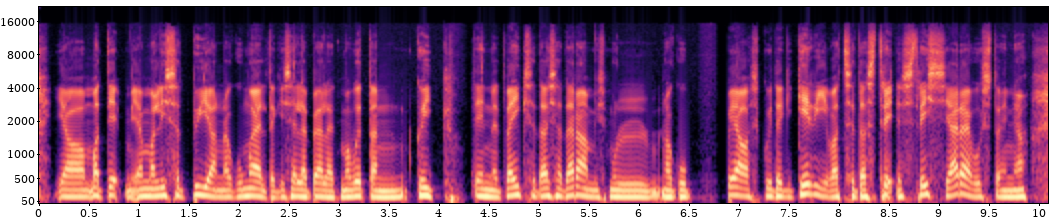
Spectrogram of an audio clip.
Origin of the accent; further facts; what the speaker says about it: Kose, Harju County, Estonia; also born or lived in London; ma kasvasin üles Kosel, kus elas kaks tuhat inimest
